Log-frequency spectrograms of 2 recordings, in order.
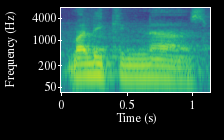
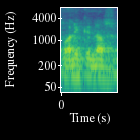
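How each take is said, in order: First: It is recited slowly, followed by a clear stop. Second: It is recited quickly, run together without pausing. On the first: Each phrase is given its due. The speaker calls it right. "Tartilkan Al-Quran itu pelan-pelan. Berhenti" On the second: The reciter is not attending to what is read. The speaker calls it wrong. "dengan seperti orang terburu-buru"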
